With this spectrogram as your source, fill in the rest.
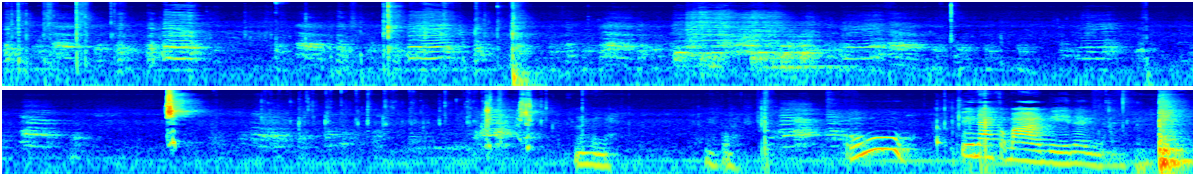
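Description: A baby monkey sucks milk from a baby bottle.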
